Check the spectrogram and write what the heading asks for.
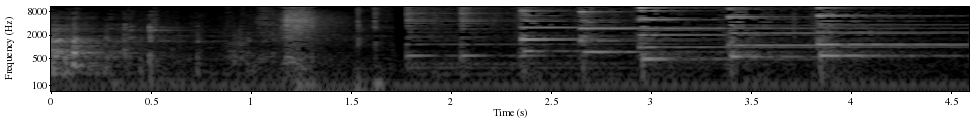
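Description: A TV series opening theme: a brief noisy swell, then bright, chiming melodic notes played in a steady, evenly spaced rhythm, clear and moderately loud with no voices.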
